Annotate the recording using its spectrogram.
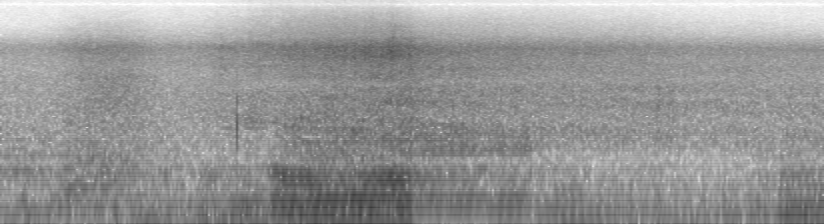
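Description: A single sharp click of a croquet mallet striking a ball about two and a half seconds in. Under it, a louder engine-like hum with a hiss swells to a peak around four seconds in and then fades.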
